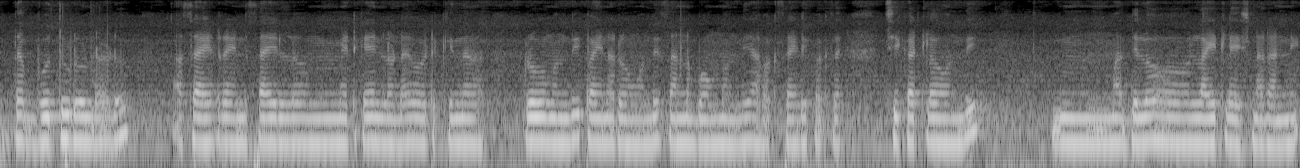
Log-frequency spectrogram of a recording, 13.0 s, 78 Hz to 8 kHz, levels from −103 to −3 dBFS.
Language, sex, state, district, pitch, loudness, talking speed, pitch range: Telugu, female, Andhra Pradesh, Anantapur, 155 Hz, -28 LUFS, 130 wpm, 150-155 Hz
